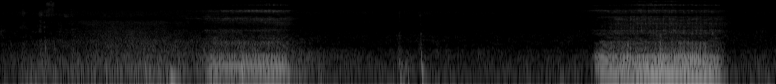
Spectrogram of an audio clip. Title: snoring noise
